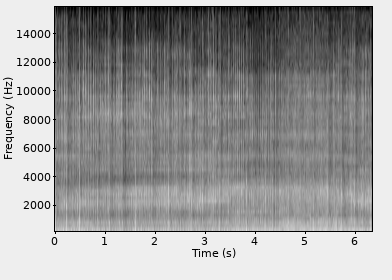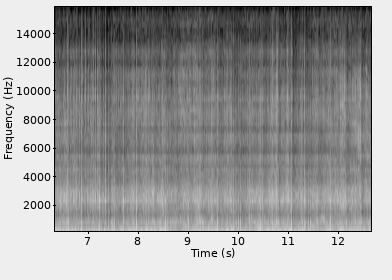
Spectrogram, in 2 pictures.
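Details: Minsk M105 two-stroke motorcycle after a major overhaul with a new piston set: crisp, even buzz that picks up cleanly on the throttle and settles back without misfires or rattles; healthy running.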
